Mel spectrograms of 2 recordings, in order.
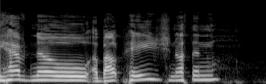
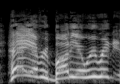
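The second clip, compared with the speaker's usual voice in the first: much higher, loud, bouncy greeting; peppy host; 12 semitones higher, 4 dB louder, much faster than usual. Retold or imitated. Knitting host greeting listeners after a dull intro, much higher and peppy. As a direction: burst in like an over-eager host. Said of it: "And she comes".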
